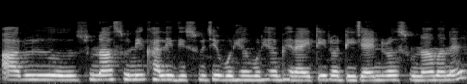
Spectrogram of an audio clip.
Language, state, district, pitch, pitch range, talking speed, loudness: Sambalpuri, Odisha, Sambalpur, 205 Hz, 200-215 Hz, 130 wpm, -11 LUFS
